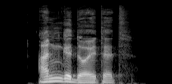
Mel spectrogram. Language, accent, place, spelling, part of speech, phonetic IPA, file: German, Germany, Berlin, angedeutet, verb, [ˈanɡəˌdɔɪ̯tət], De-angedeutet.ogg
- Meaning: past participle of andeuten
